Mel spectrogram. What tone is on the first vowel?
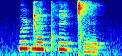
high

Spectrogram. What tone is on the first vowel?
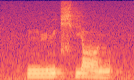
rising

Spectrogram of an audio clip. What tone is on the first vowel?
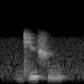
high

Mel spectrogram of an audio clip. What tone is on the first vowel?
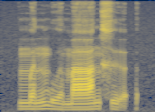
rising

